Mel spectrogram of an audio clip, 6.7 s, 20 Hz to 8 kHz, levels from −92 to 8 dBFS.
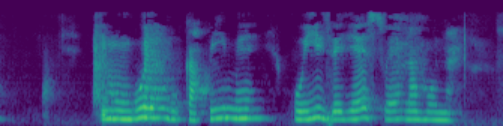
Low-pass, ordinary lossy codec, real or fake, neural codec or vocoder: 7.2 kHz; MP3, 24 kbps; fake; codec, 24 kHz, 1.2 kbps, DualCodec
